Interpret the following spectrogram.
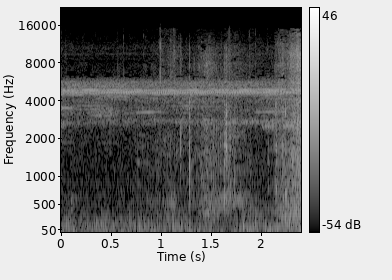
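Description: Night insects chirping, a steady high-pitched chorus, with a few faint clicks around the middle.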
